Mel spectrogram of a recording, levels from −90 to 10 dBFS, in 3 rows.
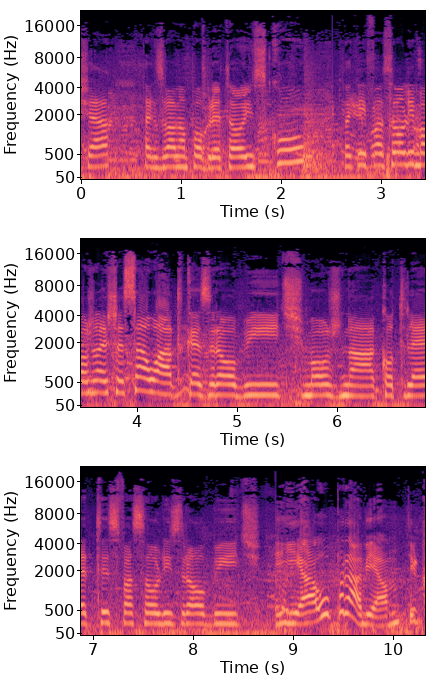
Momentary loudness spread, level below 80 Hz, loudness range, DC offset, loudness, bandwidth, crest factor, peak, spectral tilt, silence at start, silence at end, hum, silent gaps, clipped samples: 5 LU; -26 dBFS; 2 LU; under 0.1%; -11 LUFS; 18.5 kHz; 10 dB; -2 dBFS; -4 dB/octave; 0 s; 0 s; none; none; under 0.1%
